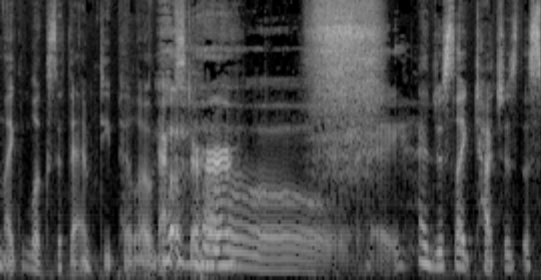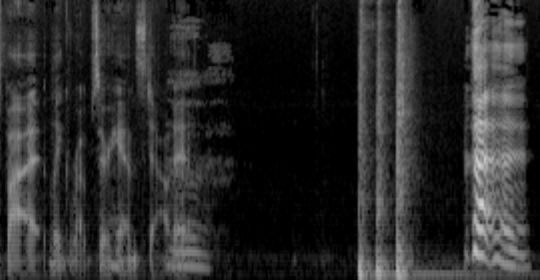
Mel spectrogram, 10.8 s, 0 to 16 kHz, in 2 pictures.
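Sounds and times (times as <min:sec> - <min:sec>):
speech: 0:00.0 - 0:07.6, 0:10.0 - 0:10.8
heavy pounding on a door: 0:09.0 - 0:09.7.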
